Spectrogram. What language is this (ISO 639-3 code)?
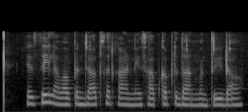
pan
